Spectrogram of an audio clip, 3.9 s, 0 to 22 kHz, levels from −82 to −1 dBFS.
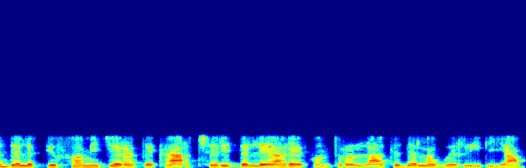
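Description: Opus voice compression affects the whole clip, from start to finish. The speech has no content above about 4.2 kHz, which points to the codec running in narrowband SILK mode at a very low rate, around 8 kbps. SILK models the voice with linear prediction and codes the leftover excitation coarsely, so the speech sounds muffled, hoarse and somewhat robotic, with heavy codec damage throughout.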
